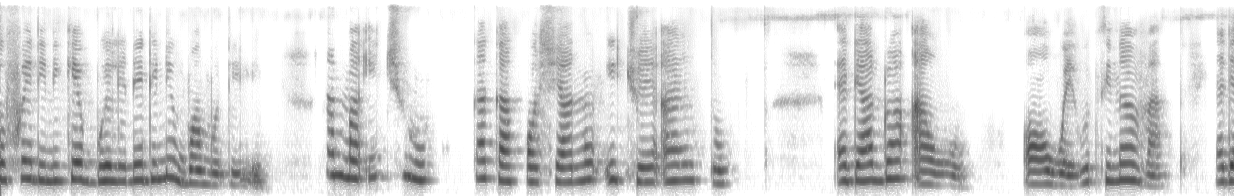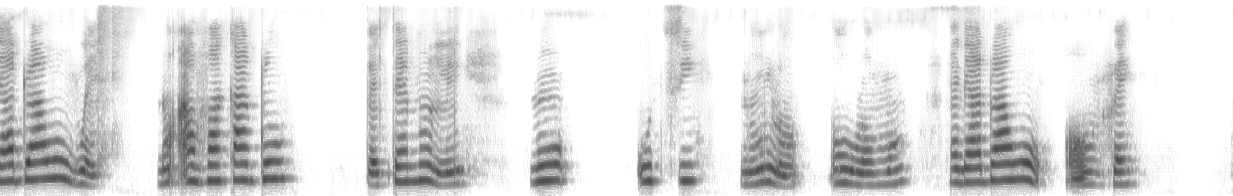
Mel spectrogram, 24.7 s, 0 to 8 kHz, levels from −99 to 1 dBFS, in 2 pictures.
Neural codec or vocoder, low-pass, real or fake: codec, 16 kHz, 4 kbps, X-Codec, HuBERT features, trained on general audio; 7.2 kHz; fake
